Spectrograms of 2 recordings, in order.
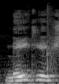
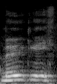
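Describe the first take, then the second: First: The first vowel is unrounded, like e. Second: The first vowel is rounded, like ö. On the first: This is the local dialect form. "möglich statt" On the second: This is the standard form. "statt möglich"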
